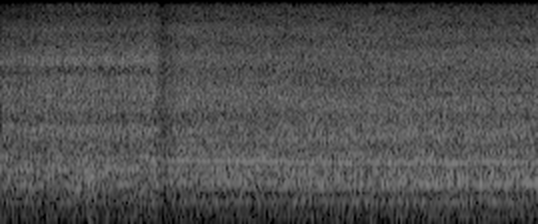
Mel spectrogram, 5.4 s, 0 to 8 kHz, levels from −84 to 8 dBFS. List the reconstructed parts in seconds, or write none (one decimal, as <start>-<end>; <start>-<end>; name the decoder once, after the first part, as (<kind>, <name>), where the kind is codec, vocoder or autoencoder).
none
